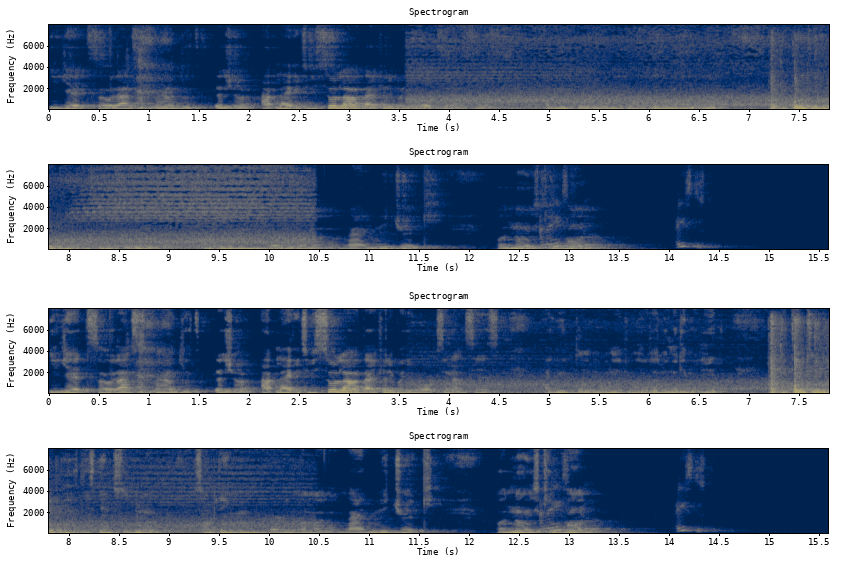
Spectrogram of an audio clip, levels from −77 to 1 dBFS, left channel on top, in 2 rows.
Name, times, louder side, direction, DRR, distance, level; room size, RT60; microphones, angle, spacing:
voice 1, 0.0-6.7 7.2-8.9 9.3-11.6 12.3-13.2, right 1 dB, 65° right, 3 dB, 1.7 m, -26 dB
voice 2, 0.8-1.2 12.7-13.3 14.1-14.4, equal, ahead, 1 dB, 1.2 m, -34 dB
sound 1, 3.6-10.5, left 5 dB, 65° left, 0.6 m, -33 dB
sound 2, 7.2-9.5, right 4 dB, 35° right, 0.5 m, -33 dB
14.5 x 11.0 x 7.1 m, 0.99 s
head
